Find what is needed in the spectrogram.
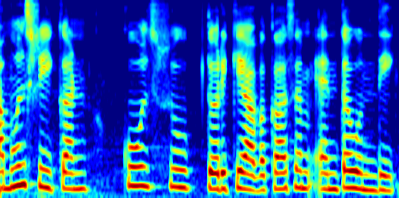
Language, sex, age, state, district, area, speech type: Telugu, female, 30-45, Andhra Pradesh, N T Rama Rao, urban, read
